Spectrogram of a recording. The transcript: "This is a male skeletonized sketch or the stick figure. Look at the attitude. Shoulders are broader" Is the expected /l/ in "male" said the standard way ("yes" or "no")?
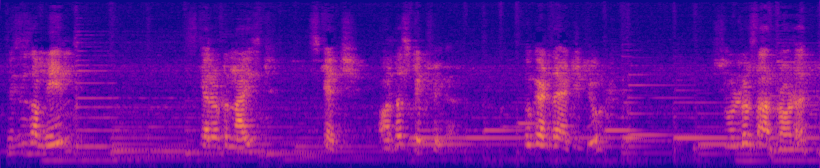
no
